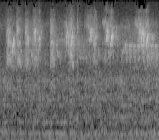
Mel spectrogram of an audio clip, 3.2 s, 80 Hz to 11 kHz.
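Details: Kestrels at Dohr, 4 June 2015, during feeding after the male delivers a mouse: a steady run of harsh, high screechy notes, roughly one every half second, fairly uneven in timing and loudness.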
